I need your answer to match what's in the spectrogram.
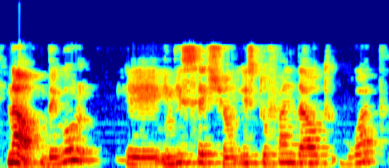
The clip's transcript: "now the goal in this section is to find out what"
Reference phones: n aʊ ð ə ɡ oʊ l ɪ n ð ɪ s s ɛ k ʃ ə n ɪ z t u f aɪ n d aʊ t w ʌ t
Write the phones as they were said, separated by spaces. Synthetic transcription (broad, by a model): n aʊ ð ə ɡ oʊ l ɪ n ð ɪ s s ɛ k ʃ ə n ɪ s t u f aɪ n d aʊ t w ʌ t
